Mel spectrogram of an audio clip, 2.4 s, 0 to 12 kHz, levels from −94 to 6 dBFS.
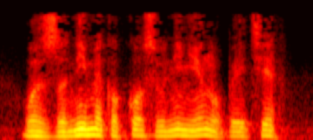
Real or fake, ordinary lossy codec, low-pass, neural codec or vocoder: fake; MP3, 32 kbps; 10.8 kHz; codec, 16 kHz in and 24 kHz out, 0.4 kbps, LongCat-Audio-Codec, fine tuned four codebook decoder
